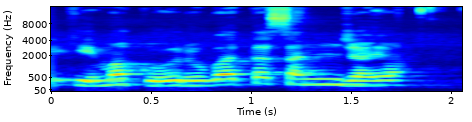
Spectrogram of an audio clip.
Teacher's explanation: last का देखिए, किमकुर्वत संजय, continue एक के बाद एक बोल दिया मैंने, कहीं रुका नहीं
